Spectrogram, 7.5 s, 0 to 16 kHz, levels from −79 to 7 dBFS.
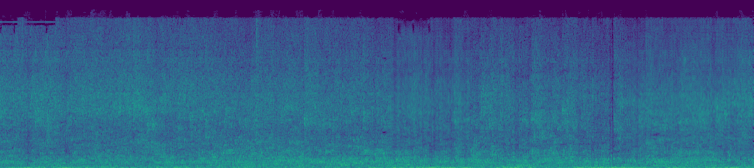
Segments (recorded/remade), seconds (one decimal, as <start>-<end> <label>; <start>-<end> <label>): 0.0-3.9 recorded; 3.9-4.7 remade; 4.7-6.3 recorded; 6.3-7.5 remade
